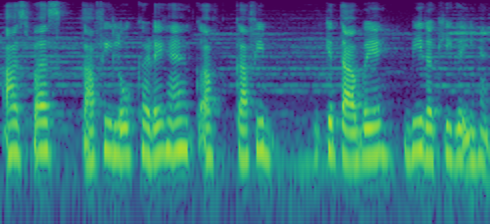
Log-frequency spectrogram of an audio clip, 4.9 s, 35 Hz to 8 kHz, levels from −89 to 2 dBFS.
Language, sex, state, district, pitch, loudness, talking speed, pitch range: Hindi, female, Rajasthan, Jaipur, 185 Hz, -18 LUFS, 145 wpm, 170-200 Hz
